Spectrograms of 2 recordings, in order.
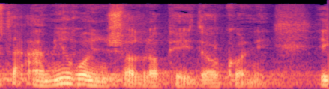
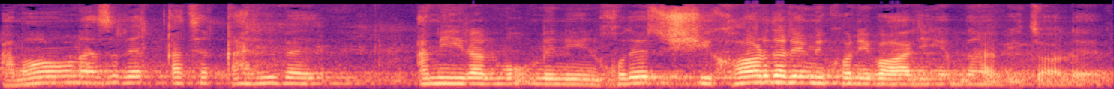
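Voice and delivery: higher-pitched, plaintive preacher's lament; mourning recital; 6 semitones higher than usual. Acted. Preacher mourns Fatima before the congregation, plaintive lament. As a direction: plead in grief, stretching the phrases.

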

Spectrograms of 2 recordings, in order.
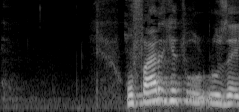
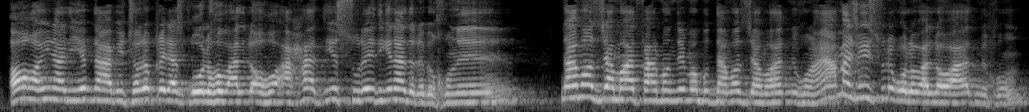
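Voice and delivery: mock indignant complaint; 6 semitones higher, 4 dB louder than usual. Complainers about Ali quoted.

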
